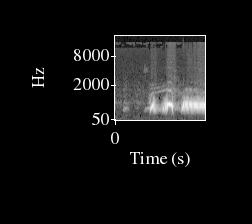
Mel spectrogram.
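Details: Single phrase from a decoy spotted dove meant to provoke wild doves to call: two soft hooting notes run into a long, steady, low coo.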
